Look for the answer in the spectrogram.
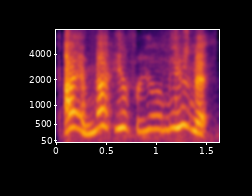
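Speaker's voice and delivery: loud, high, quick protest; mock indignant. Speaker to amused Westerners, loud mock indignation. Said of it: "I'm like".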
